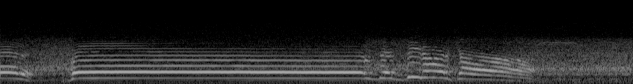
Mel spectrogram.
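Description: A male Spanish-language TV football commentator's drawn-out shout celebrating a goal, held on one steady pitch for about three seconds, then breaking into several falling cries.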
